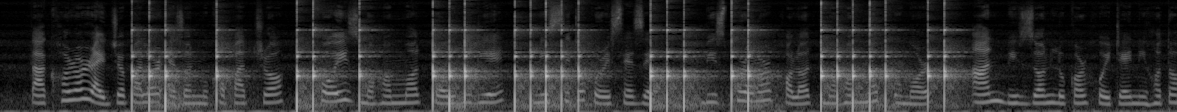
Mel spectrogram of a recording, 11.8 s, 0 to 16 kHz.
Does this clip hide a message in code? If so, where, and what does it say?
Yes: tap code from 1.3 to 9.5 s, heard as taps on glass, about 6 knocks a second, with speech in Assamese. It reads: LFPMW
